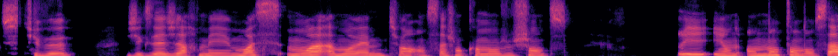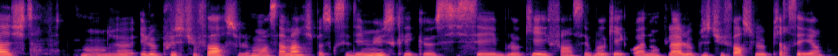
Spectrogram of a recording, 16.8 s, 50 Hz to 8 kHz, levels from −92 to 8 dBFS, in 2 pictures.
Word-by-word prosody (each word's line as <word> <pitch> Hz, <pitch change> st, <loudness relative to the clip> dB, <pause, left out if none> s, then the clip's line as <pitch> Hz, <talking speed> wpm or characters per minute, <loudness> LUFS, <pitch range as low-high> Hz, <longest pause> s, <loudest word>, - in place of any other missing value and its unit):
Si 485 Hz, -, -2 dB
tu 220 Hz, -, -5 dB
veux, 210 Hz, +4 st, 0 dB, 0.5 s
j'exagère, 195 Hz, +4 st, +1 dB
mais 180 Hz, -4 st, -2 dB
moi 205 Hz, +5 st, +3 dB
c 220 Hz, -, -5 dB
moi 215 Hz, +5 st, +5 dB
à 215 Hz, -4 st, +6 dB
moi-même, 200 Hz, 0 st, +1 dB
tu 190 Hz, -, -10 dB
vois, 190 Hz, -1 st, +2 dB
en 170 Hz, +1 st, -5 dB
sachant 195 Hz, +5 st, -3 dB
comment 200 Hz, -1 st, -1 dB
je 190 Hz, -1 st, -6 dB
chante 210 Hz, +1 st, -2 dB, 1.1 s
et 190 Hz, -1 st, +4 dB
et 190 Hz, -, +2 dB
en 185 Hz, 0 st, 0 dB
en 190 Hz, +2 st, +1 dB
entendant 235 Hz, -4 st, +2 dB
ça, 240 Hz, +4 st, +7 dB
j'étais 235 Hz, +1 st, -5 dB
en -, -, -21 dB
mode: -, -, -27 dB, 0.3 s
«Mon -, -, -9 dB
Dieu» 190 Hz, -1 st, -6 dB
et 190 Hz, -, -1 dB
le 190 Hz, 0 st, +1 dB
plus 245 Hz, +4 st, -5 dB
tu 220 Hz, -, -8 dB
forces, 230 Hz, +1 st, +4 dB
le 170 Hz, -, -9 dB
moins 180 Hz, 0 st, -4 dB
ça 185 Hz, +1 st, +1 dB
marche, 255 Hz, +3 st, +3 dB
parce 165 Hz, -, -4 dB
que -, -, -7 dB
c'est 170 Hz, -, -6 dB
des 180 Hz, +1 st, -4 dB
muscles 215 Hz, -2 st, -1 dB
et 160 Hz, -, -6 dB
que 160 Hz, 0 st, -7 dB
si 155 Hz, -, -2 dB
c'est 165 Hz, -2 st, -3 dB
bloqué, 170 Hz, +4 st, -1 dB
enfin, 195 Hz, -, -6 dB
c'est 155 Hz, +2 st, -7 dB
bloqué, 190 Hz, -2 st, -3 dB
quoi. 150 Hz, +2 st, -3 dB
Donc -, -, -7 dB
là, 190 Hz, +2 st, +6 dB
le 185 Hz, -4 st, 0 dB
plus 185 Hz, +2 st, -8 dB
tu 185 Hz, 0 st, -9 dB
forces, 205 Hz, +3 st, +1 dB
le 165 Hz, -1 st, -3 dB
pire 190 Hz, +4 st, -9 dB
c'est, 165 Hz, -2 st, -2 dB
hein. 165 Hz, +7 st, -7 dB
195 Hz, 220 wpm, -26 LUFS, 180-215 Hz, 1.1 s, ça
